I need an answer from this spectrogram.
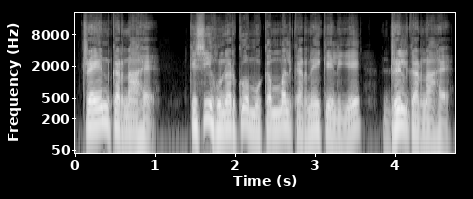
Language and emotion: Urdu, neutral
